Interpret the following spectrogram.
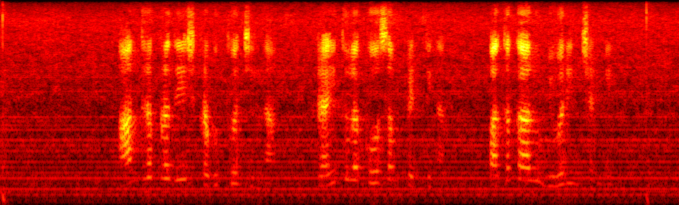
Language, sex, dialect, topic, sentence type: Telugu, male, Utterandhra, agriculture, question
